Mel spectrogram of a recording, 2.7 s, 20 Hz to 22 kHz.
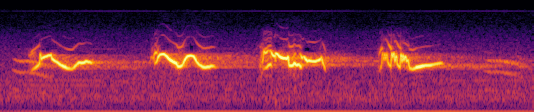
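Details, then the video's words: Four looping caroled phrases from an American robin, evenly spaced roughly every 0.6 seconds, each a clear rising-and-falling whistle with no other sounds. "American Robin sounds | American Robin singing | Robin calls | Robin sounds"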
